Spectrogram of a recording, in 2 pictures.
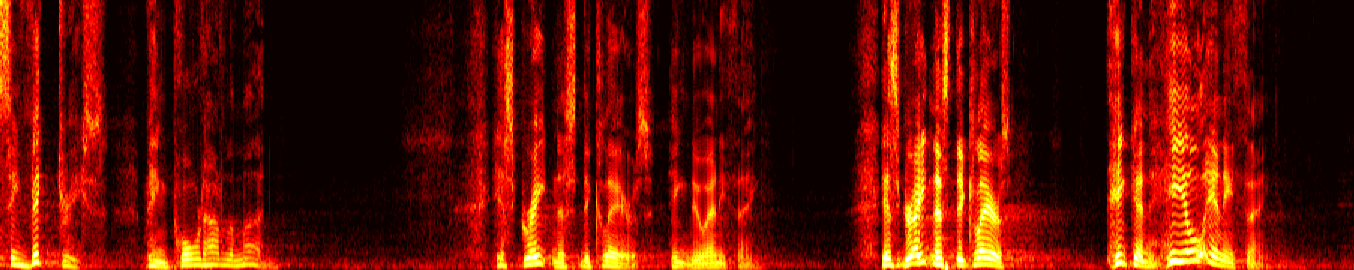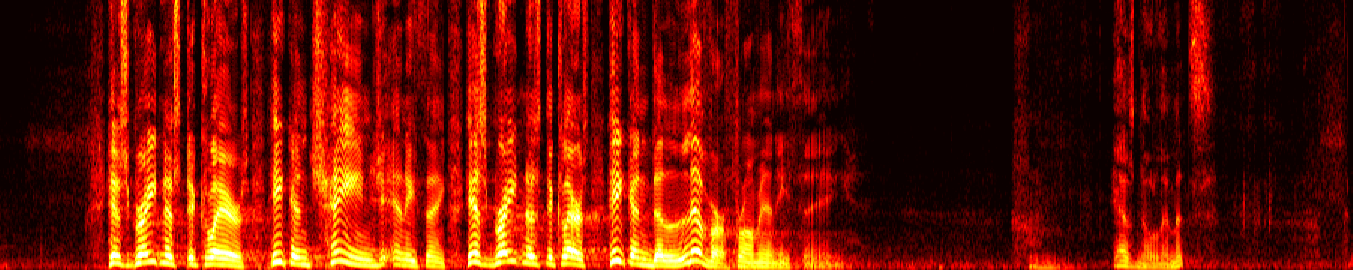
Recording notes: Recorded live on 1/15/23.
